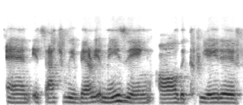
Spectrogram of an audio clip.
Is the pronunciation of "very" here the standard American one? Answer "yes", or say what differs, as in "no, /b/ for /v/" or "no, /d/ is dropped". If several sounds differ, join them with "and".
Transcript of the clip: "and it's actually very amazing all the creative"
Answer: yes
